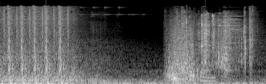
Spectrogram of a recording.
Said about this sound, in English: Number 7. Machine gun. Hammer. Wait. Machine gun. Number 8 is the machine gun.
